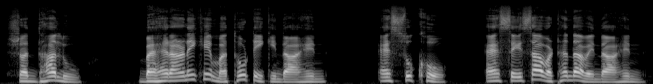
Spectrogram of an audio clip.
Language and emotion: Sindhi, neutral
